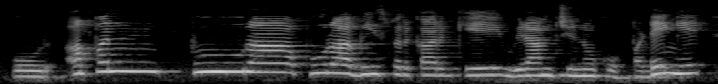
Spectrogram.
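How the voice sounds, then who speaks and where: A woman's voice: a little high, dull audio. A woman teaching an online grammar lesson. She talks chattily, calls her viewers "guys" and repeats key points back as quiz questions.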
